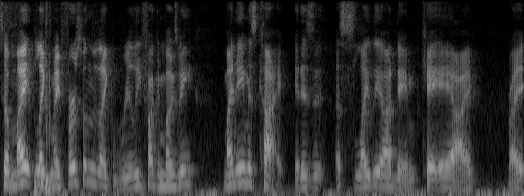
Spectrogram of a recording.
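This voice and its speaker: Mumbling with an American accent, a man speaks at a moderate pace in a high pitch with a bright, sharp tone and lively intonation. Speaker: podcast host. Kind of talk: casual chat. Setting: livestream.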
